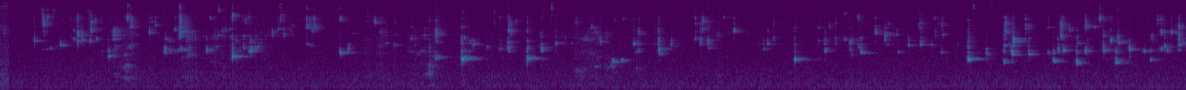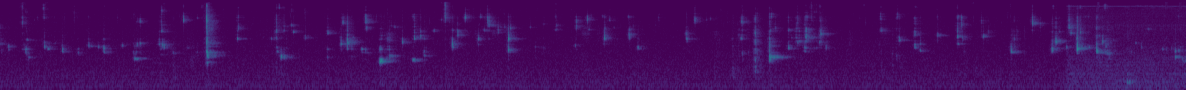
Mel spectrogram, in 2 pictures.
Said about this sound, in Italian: Deve continuare a sgocciolare fino a quando il flusso d'acqua non si riduce a poche gocce.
